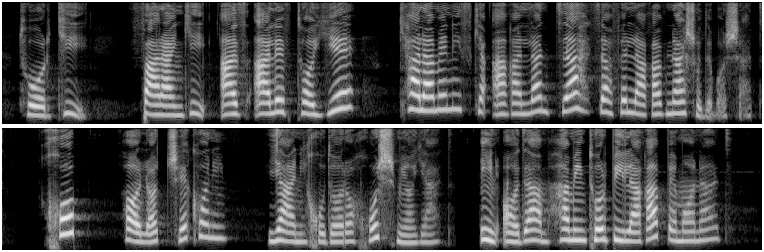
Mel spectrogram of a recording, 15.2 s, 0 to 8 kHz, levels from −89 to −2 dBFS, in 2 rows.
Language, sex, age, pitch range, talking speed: Persian, female, 30-49, 230-330 Hz, 120 wpm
